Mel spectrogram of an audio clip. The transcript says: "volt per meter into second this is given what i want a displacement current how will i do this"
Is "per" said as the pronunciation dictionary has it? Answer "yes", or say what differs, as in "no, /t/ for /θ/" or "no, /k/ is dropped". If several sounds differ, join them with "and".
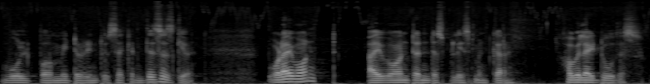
yes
